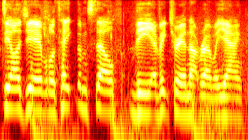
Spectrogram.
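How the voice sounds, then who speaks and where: A man's voice: fairly high pitch, quick pace, over music. A man giving live esports commentary in a conversational, rambling play-by-play style. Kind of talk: live gaming commentary with casual chat.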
